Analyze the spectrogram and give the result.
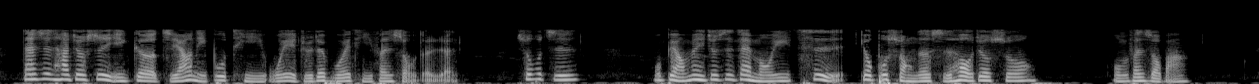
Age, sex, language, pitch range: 30-49, female, Chinese, 145-195 Hz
